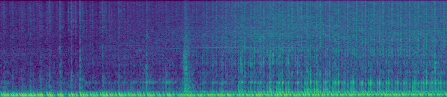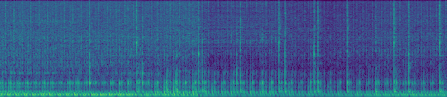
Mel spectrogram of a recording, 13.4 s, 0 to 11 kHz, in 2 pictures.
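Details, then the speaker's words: 2008 Audi S5 4.2 V8 FSI naturally aspirated direct injection, manual: lumpy, uneven idle with irregular clattery pulses instead of smooth V8 burble; rough idle, cause later diagnosed by in-cylinder and exhaust pressure analysis. "This is an Audi A5. It's a 4.2. It's an FSI engine, which is a normally aspirated direct injection engine. That's it there. And it is just a bit poorly."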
